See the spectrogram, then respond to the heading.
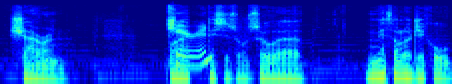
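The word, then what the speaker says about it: Charon: This is generally said by astronomers as Sharon Sharon.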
